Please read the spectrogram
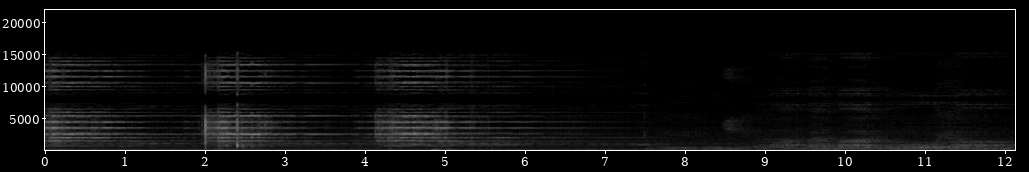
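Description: An altar bell is rung three times about two seconds apart, each strike ringing out and fading, marking the priest's communion at Mass. After the third ring dies away, a voice begins singing a hymn.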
